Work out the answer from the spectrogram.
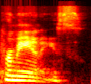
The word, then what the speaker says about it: Primanti's: and yes, we are home of the Primanti's sandwich, and that's how you say it, Primanti's. Like we don't enunciate a lot here in Pittsburgh. There's a lot of words that don't get the full enunciation, as the spelling goes.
